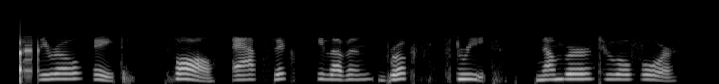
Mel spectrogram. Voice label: EMS ALERT, p25

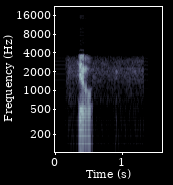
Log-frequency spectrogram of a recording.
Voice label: FIRE OPS, p25; wake

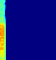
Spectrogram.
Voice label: Raleigh Police Northeast District Tac, p25; wake

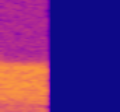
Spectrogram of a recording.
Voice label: Police North District Tac 1, p25; Raleigh; wake

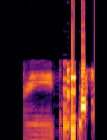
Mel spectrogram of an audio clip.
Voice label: Police North District Tac 1, p25; Raleigh; wake

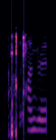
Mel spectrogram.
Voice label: RFD ALERT, P25 recordings; Wake

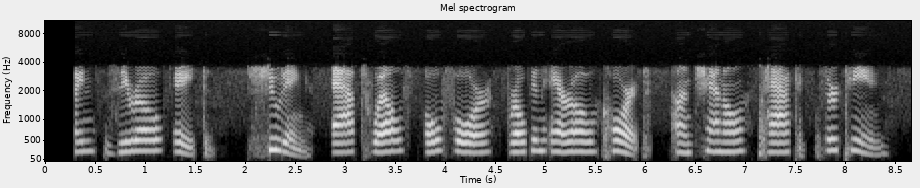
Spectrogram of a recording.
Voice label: EMS ALERT

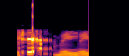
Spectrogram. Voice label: WC EMS ALERT, p25; wake

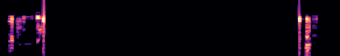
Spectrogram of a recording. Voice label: Police Northeast District Tac 1, p25; Raleigh; Wake

